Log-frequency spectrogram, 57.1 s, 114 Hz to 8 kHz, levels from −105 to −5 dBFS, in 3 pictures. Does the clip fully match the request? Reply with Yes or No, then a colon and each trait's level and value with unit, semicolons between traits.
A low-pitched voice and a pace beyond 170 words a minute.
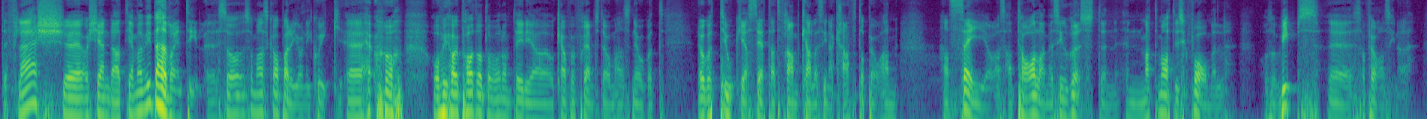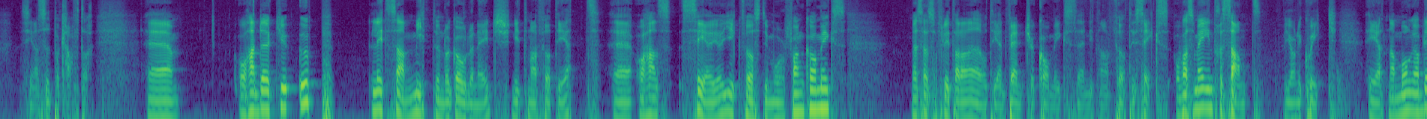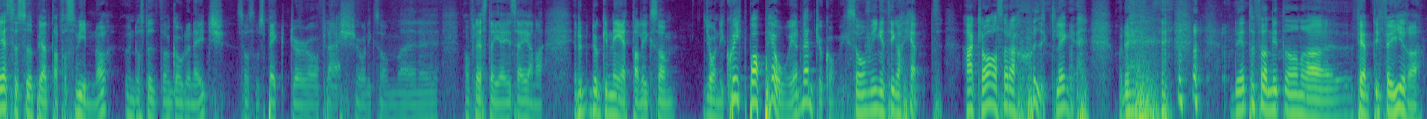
No: low, 110 Hz; average, 160 wpm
